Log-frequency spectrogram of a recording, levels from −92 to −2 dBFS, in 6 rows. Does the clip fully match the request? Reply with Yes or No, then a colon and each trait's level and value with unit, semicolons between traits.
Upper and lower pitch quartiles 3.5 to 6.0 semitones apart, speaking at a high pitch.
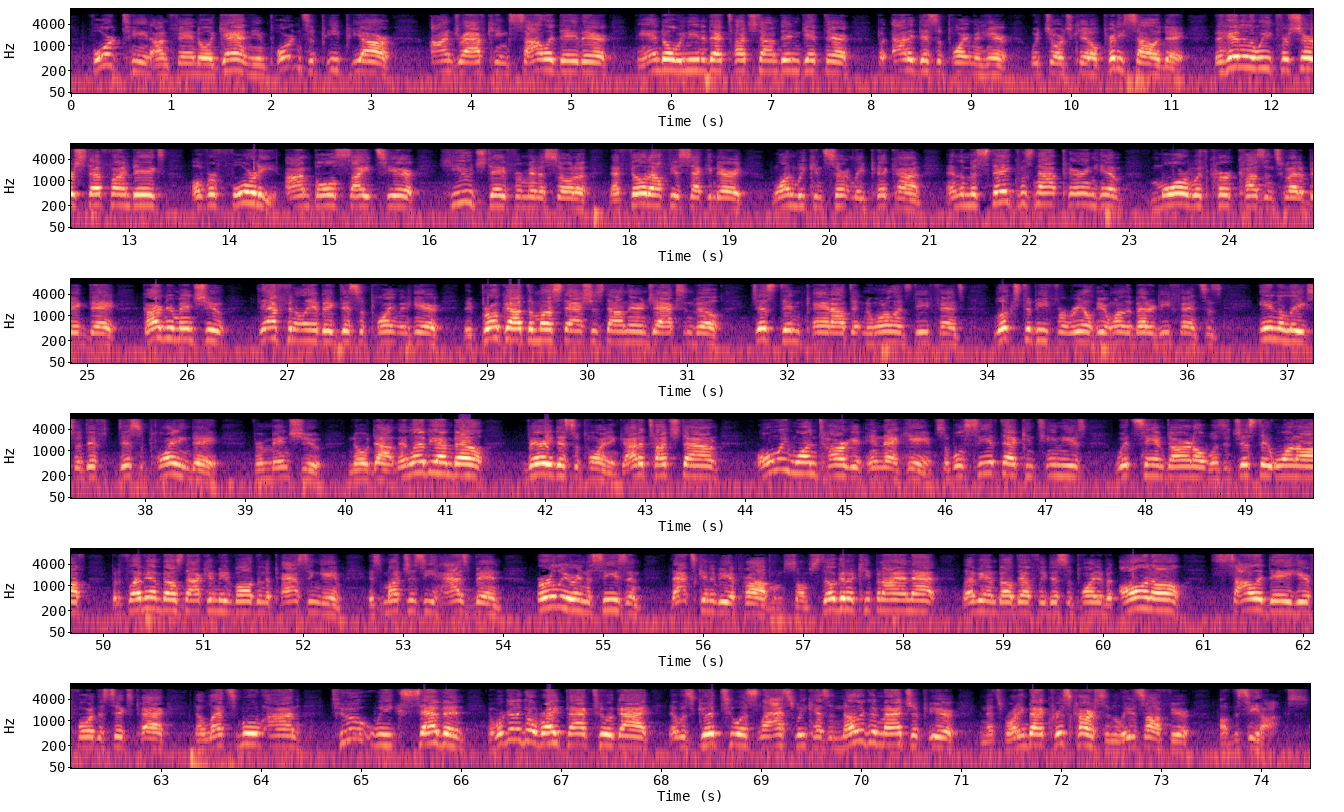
Yes: average, 5.2 semitones; high, 200 Hz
